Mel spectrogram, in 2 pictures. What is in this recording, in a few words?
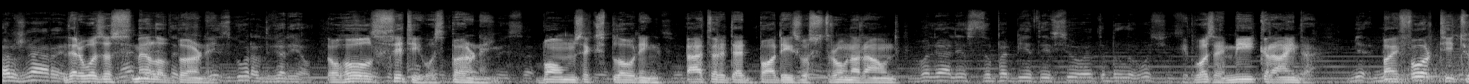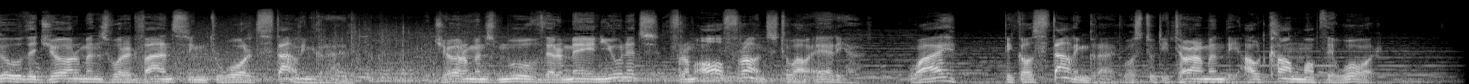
History Channel Dubbing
